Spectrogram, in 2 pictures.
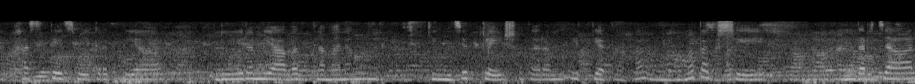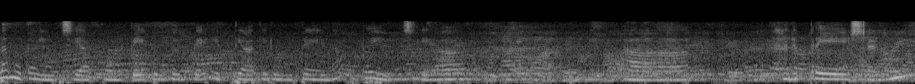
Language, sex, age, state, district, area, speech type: Sanskrit, female, 18-30, Kerala, Thrissur, urban, spontaneous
